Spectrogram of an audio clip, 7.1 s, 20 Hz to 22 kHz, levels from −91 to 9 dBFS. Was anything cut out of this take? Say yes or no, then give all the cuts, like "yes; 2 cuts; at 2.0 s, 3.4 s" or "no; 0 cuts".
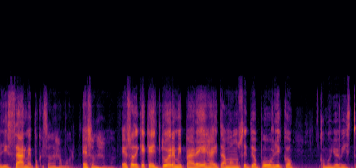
yes; 2 cuts; at 1.6 s, 2.3 s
